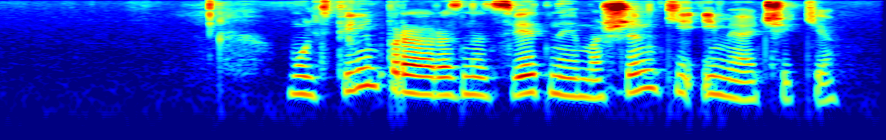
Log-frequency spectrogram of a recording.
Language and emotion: Russian, neutral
